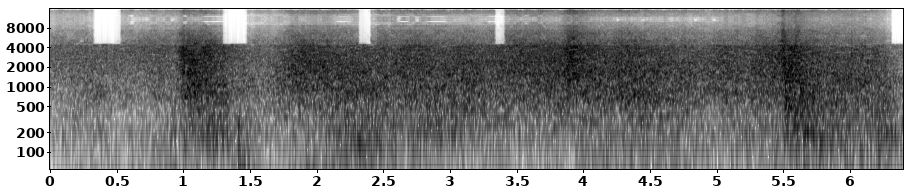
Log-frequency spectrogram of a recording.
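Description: Loud, continuous rushing roar of noise with no clear pitch, swelling about a second in and again near the end.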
